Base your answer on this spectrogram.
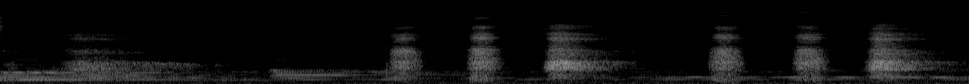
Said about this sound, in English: With every inhale, imagine that you are receiving, and every exhale is a release.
